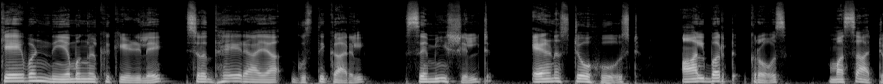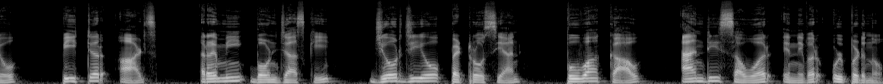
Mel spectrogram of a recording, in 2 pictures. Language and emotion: Malayalam, neutral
